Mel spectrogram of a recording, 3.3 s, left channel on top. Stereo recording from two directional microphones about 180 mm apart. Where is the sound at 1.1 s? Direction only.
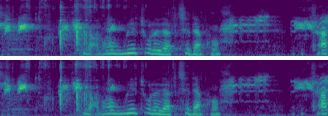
60° right (ahead or behind).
